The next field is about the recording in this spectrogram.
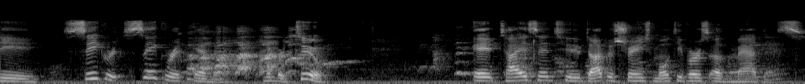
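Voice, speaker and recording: A man at a very slow pace, with long, frequent pauses over noticeable background noise. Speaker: movie and anime YouTuber. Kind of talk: casual video commentary. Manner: animated.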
